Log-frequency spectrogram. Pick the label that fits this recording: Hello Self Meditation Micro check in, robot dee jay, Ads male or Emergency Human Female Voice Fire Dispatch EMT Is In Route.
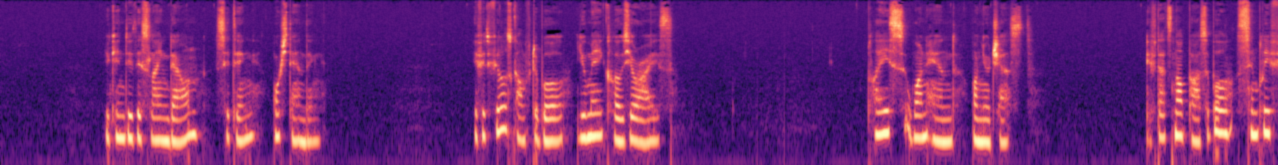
Hello Self Meditation Micro check in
